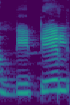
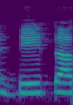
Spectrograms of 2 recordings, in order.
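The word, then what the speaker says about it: data: तो आप इसको देखिए, अगर बात कर रहे हैं प्रोनाउंसिएशन की, बहुत से लोग इसको डाटा भी पढ़ते हैं, डेटा भी पढ़ते हैं। फिलहाल दोनों ही चीज़ें सही हैं।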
